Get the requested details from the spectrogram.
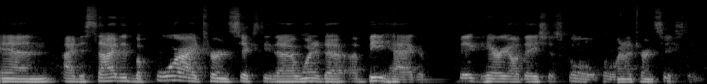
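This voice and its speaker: Here a man with a normal speaking voice talks at a fairly quick pace, using a medium pitch and fairly even intonation. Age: 60s. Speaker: endurance athlete. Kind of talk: interview.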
